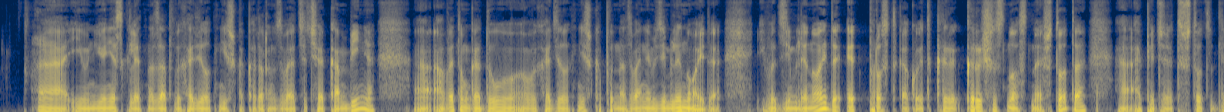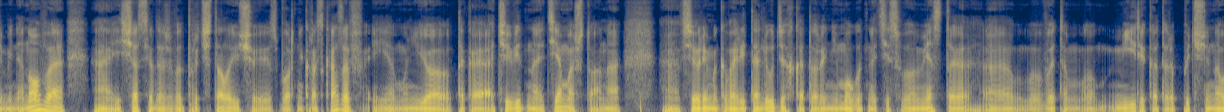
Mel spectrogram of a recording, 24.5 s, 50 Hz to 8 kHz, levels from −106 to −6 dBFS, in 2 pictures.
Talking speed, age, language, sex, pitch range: 175 wpm, 30-49, Russian, male, 75-90 Hz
